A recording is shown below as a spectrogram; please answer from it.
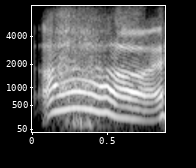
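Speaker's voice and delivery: a loud mock "ah" of disgust; retold groan of disgust. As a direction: groan it like stepping in something. Husband finds dog poop.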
